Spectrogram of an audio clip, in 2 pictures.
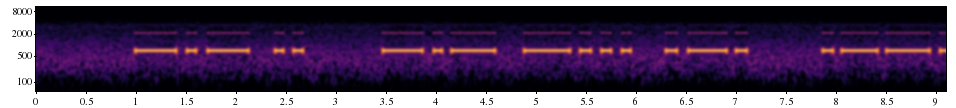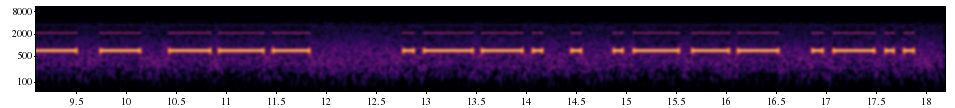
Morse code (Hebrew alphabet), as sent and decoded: -.- .. / -.- -... .-. / .--- - --- / .--. . .--- .-..
כי כבר עתה פועל

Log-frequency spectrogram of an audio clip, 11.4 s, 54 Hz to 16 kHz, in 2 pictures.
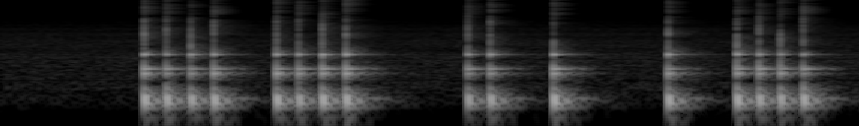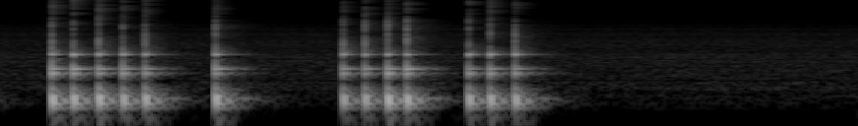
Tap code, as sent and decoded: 4-4 2-1 1-4 5-1 4-3
TFDVS

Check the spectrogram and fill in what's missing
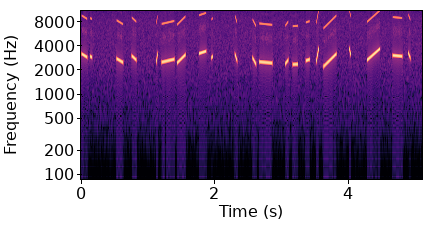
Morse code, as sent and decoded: none

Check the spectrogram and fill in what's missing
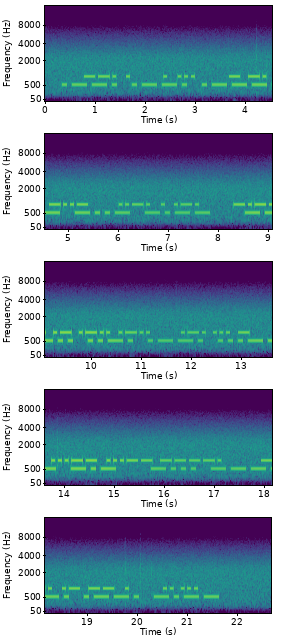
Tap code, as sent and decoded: none

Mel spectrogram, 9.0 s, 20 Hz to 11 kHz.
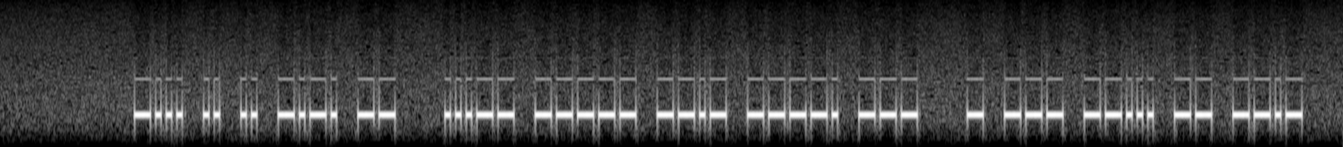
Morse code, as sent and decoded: -... .. .. -.-. -- / ...-- ----- --.- ----. --- / - --- --... -- --.-
BIICM 30Q9O TO7MQ

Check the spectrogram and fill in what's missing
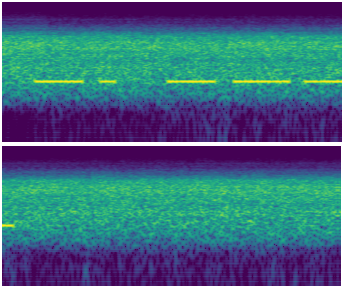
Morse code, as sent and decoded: -. ---
NO

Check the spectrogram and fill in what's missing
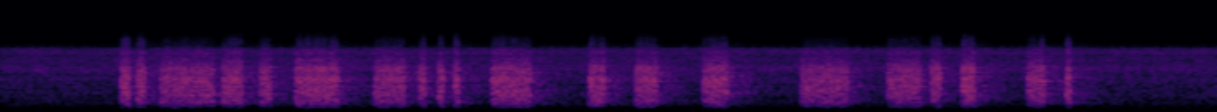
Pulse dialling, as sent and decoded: none

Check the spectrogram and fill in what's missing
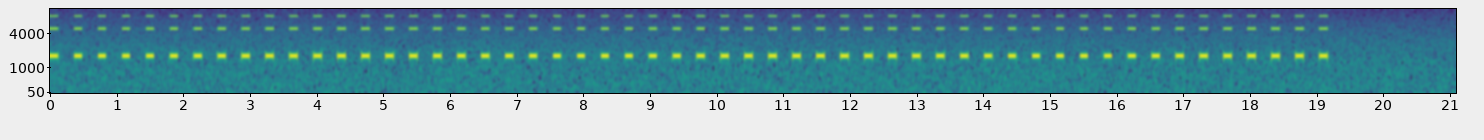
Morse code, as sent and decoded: none

